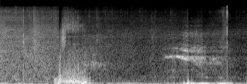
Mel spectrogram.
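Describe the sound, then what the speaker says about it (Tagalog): Heavy rain from a typhoon falls in a broadband wash with a couple of louder bursts close by, steady and noisy throughout with no clear talk. "Umulan naman, malakas naman ang ulan."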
